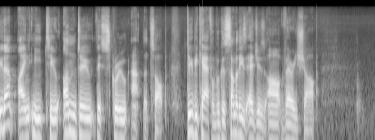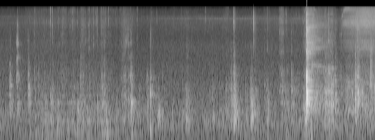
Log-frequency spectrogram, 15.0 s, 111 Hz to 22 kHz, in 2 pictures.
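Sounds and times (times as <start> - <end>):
plastic cover scrape with hiss: 13.0 - 15.0.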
